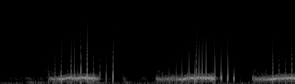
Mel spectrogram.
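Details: A wild pigeon of an intruding pair trying to take over a nest box after the resident nestling fledged: three low coos, each gently rising, separated by brief clicks.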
